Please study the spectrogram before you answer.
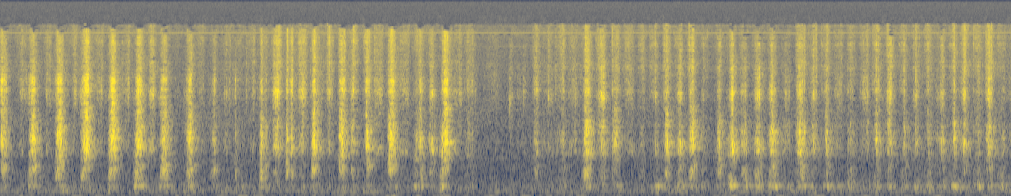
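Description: A wooden stylus scratches the coating of a flat, black-coated scratch-art card in quick, repeated strokes. Each stroke makes a dry, bright rasping scrape. A rapid run of strokes pauses briefly near the middle, then the scratching resumes, faster and more blurred together.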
